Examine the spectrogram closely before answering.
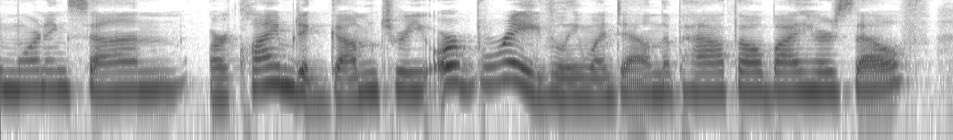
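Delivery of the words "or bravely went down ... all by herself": ordinary delivery, nothing marked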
